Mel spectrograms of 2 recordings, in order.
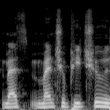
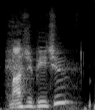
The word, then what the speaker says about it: Machu Picchu: Machu Picchu? – Machu Picchu. Am I saying it wrong? – Machu Picchu. Wrong. Yeah. Machu. Yeah. You're like Machu Picchu.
